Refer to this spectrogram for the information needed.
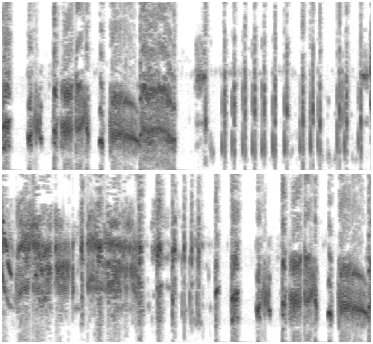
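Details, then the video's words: Edible-nest swiftlet attraction call for swiftlet houses; a long raspy twittering phrase, then rapid clicking notes and a thin high squeal, followed by more staccato buzzy chirps. "SUARA BURUNG WALET"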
